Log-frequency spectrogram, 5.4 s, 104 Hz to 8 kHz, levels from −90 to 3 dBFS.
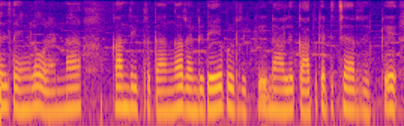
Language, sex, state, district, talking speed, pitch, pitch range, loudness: Tamil, female, Tamil Nadu, Namakkal, 145 wpm, 190 Hz, 180-200 Hz, -17 LUFS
